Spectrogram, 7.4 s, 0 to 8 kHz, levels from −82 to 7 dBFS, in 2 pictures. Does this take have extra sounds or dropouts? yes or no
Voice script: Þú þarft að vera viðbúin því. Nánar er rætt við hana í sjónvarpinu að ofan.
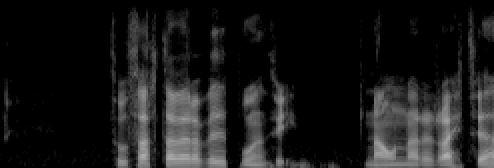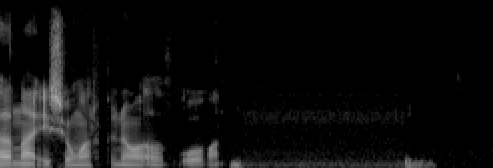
no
